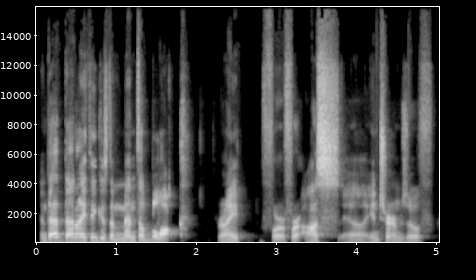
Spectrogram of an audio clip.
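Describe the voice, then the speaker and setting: A man from Indonesia, hosting an interview and asking questions in a halting way. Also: a little high, expressive, creaky, a little mellow. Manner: halting, restarts while framing questions. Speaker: host.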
